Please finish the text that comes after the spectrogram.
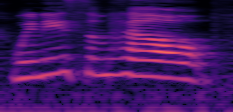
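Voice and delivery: loud call across the house. Real, not acted. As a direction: shout for dad from another room. Calling out to dad.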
